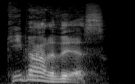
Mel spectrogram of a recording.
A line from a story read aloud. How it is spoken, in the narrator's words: Scotty gasped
